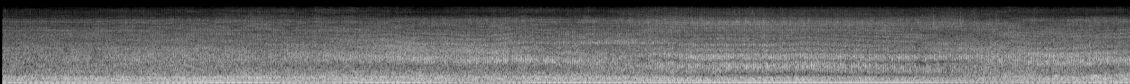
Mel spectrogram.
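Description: Light aircraft's piston engine and propeller running steadily, a constant low drone with a higher whine that grows stronger in the second half.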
